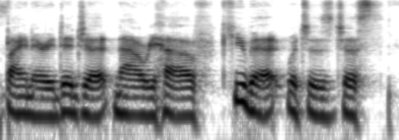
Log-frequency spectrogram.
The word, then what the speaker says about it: qubit: Q U B I T not like Q dash B I T. It's not like Q-tips, it's a qubit.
